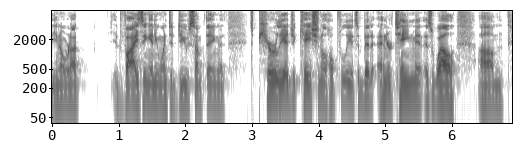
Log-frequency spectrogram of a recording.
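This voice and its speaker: A man's voice: mid-range voice, darkish tone. A man hosting a podcast in a chatty way, repeating key points as he talks. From Canada. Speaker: podcast host. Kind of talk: casual podcast talk.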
